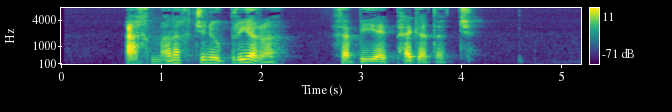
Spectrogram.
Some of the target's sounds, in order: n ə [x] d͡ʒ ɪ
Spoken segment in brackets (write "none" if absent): x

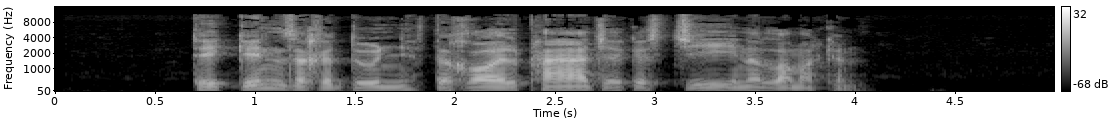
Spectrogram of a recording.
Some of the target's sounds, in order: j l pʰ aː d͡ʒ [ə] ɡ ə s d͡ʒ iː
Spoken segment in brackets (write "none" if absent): ə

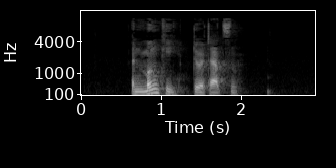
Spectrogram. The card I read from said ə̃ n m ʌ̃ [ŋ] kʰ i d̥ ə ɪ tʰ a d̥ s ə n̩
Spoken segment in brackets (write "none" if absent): ŋ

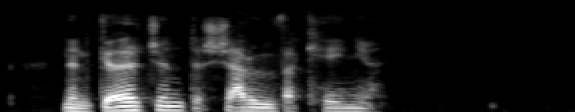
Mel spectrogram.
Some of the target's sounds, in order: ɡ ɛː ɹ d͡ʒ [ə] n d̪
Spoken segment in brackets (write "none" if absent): ə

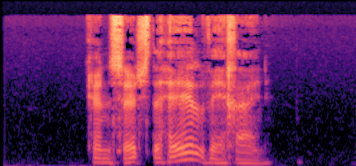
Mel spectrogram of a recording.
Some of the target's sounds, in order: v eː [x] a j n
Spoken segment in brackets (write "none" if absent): x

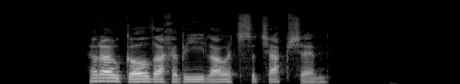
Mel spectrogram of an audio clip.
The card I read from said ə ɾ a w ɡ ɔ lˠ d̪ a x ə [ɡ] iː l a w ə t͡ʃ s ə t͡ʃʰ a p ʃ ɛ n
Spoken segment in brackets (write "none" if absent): b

